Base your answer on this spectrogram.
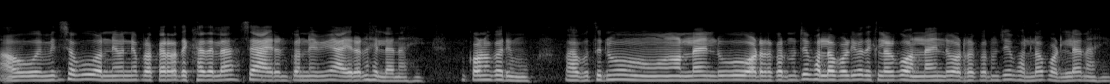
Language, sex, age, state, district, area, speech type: Odia, female, 30-45, Odisha, Kendujhar, urban, spontaneous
